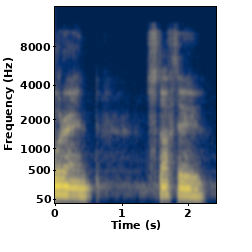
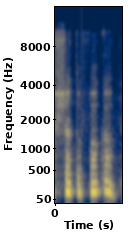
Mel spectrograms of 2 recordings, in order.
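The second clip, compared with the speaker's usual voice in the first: mock scolding; 6 semitones higher than usual. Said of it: "Like, tell the dog".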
